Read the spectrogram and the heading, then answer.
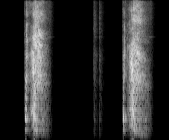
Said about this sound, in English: I'm sneezing over it.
